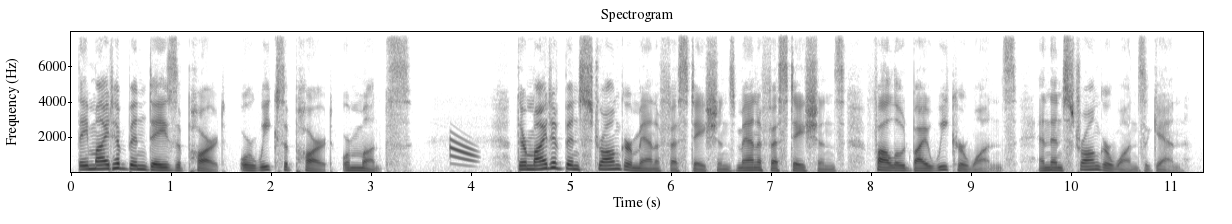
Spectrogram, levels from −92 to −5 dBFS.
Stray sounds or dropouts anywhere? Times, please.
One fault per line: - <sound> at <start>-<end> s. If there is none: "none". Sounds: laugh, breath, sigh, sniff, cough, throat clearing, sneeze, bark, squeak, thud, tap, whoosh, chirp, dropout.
- chirp at 3.8-4.1 s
